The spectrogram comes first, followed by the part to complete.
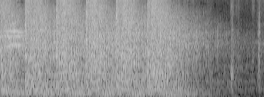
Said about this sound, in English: They heard the shots.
